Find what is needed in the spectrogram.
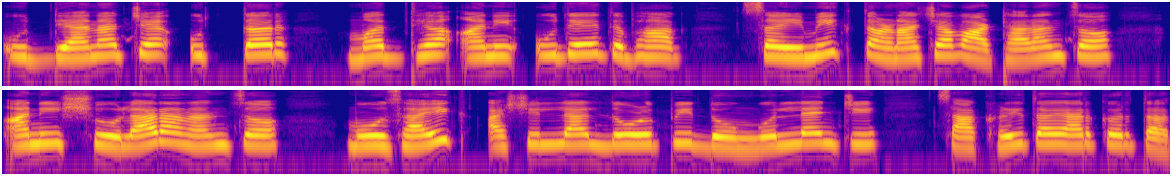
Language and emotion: Goan Konkani, neutral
